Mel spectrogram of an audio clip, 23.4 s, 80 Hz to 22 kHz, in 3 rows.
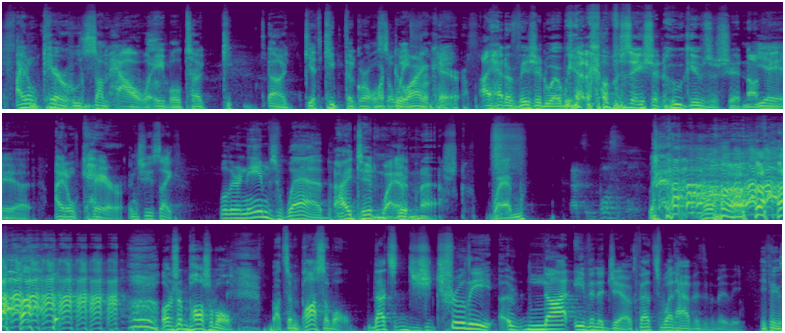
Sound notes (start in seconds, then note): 14.2 both laughing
